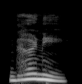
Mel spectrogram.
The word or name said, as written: ಧಣಿ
